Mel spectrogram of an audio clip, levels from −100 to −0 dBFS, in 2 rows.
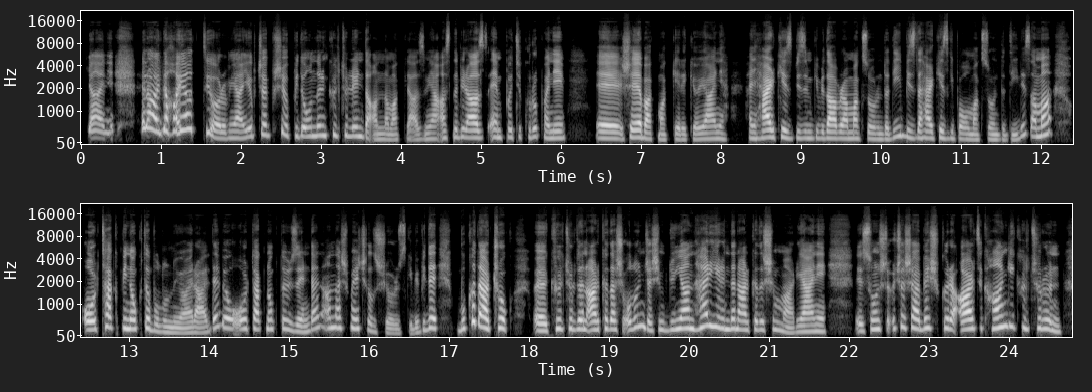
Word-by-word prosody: Yani 195 -3 -2 0.4
herhâlde 410 -5 +4
hayat 420 +3 +3
diyorum. 195 - -1
Ya 200 -1 -1
yapacak 265 +6 -4
bir - - -15
şey 375 - -5
yok. 270 - -10
Bir 250 - -8
de 250 - +1
onların 265 +2 -2
kültürlerini 255 -3 -5
de - - -1
anlamak 155 -1 -7
lazım. 170 +2 -7
Yani 175 0 -4
aslında 210 +3 -6
biraz 210 -2 +3
empati 220 +1 -6
kurup, 235 +2 -8
hani, 195 +1 -3 0.4
eee, 185 -2 +5
şeye 215 +3 +3
bakmak 160 -4 -2
gerekiyor 160 0 -7
yani, 175 +1 -3 0.3
hani 185 - -4
herkes 210 0 +4
bizim 195 -1 -9
gibi 190 -1 -11
davranmak 185 -1 +1
zorunda 165 -1 -6
değil. 260 +3 -6
Biz 205 -3 -7
de - - +1
herkes 195 -1 -2
gibi 180 -1 -8
olmak 155 -3 -6
zorunda 150 -3 -9
değiliz 150 - -8
ama 265 +8 +2 0.3
ortak 270 +7 +2
bir 275 - +4
nokta 260 0 +2
bulunuyor 155 -6 -4
herhâlde 155 - -2
ve 290 - +2
o - - +4
ortak 260 -1 0
nokta 260 +1 -4
üzerinden 210 - -3
anlaşmaya 285 -1 -2
çalışıyoruz 160 - -9
gibi. 145 +5 -11
Bir 230 - -8
de 285 -1 +6 0.3
bu 260 +6 -3
kadar 325 - +8
çok, 280 -3 +3 0.3
eee, 205 -1 +5
kültürden 260 +1 0
arkadaş 245 +1 +3
olunca 305 -1 -1
şimdi 220 0 -5
dünyanın 275 +3 +4
her 325 +7 +3
yerinden 275 -6 +2
arkadaşım 235 -2 -1
var. 150 -1 -4
Yani, 185 +1 +1 0.4
eee, 200 - -2
sonuçta 255 +4 -1
üç 275 +5 -6
aşağı 280 -4 +2
beş 285 0 0
yukarı 280 -2 +1
artık 270 +2 +7
hangi 310 +4 +3
kültürün 265 - -2
230 Hz, 195 wpm, -25 LUFS, 185-270 Hz, 0.4 s, kadar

